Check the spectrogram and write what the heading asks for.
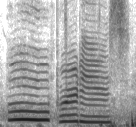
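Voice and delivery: high, drawn-out coo of delight; sing-song delight, pitched well up. Real, not acted. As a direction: coo slowly at something pretty. Cooing at pretty lights coming.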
